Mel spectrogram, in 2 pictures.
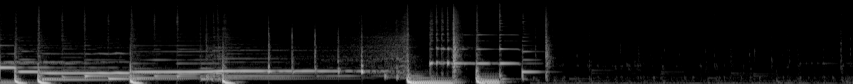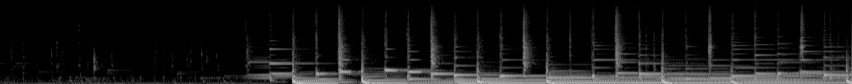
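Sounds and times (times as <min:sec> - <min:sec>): background music: 0:00.0 - 0:05.6, 0:11.1 - 0:17.0
soft keyboard typing: 0:04.3 - 0:11.2.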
